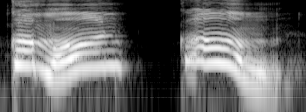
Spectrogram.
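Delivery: high, loud eager dog call; barking dog. Acted. First dog barking at the second dog. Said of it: "barked the first dog".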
